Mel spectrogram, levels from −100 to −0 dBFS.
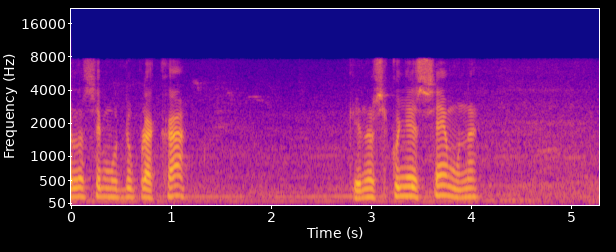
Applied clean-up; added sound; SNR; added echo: none; none; none; none.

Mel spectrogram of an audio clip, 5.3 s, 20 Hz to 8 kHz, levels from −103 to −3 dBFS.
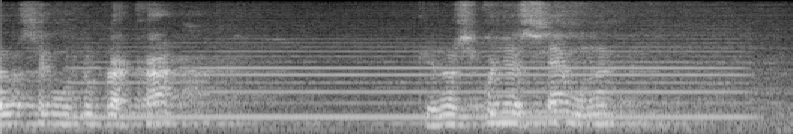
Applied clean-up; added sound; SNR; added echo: none; Wind instrument, woodwind instrument; 7 dB; reverberation time 2.7 s.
